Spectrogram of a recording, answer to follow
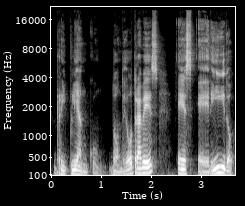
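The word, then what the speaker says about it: Ripliancum: a las aguas de ripli ancun así se pronuncia ripli ancun donde otra vez es herido kantur este hombre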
